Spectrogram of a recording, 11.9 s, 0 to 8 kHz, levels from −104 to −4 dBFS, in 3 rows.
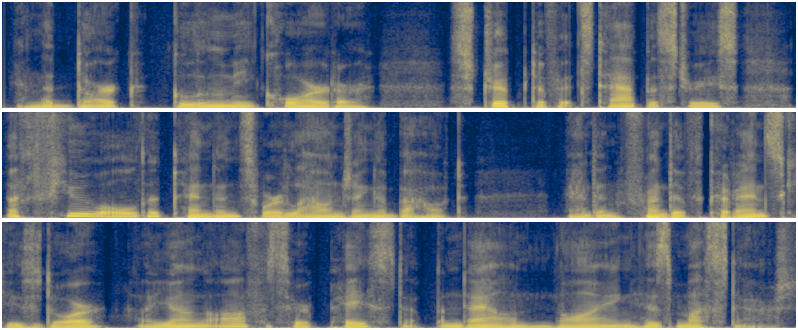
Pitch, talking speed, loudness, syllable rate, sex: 100 Hz, 160 wpm, -19 LUFS, 4.9 syllables/s, male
